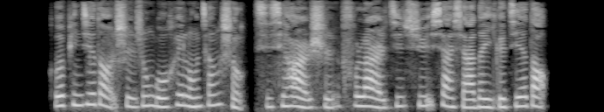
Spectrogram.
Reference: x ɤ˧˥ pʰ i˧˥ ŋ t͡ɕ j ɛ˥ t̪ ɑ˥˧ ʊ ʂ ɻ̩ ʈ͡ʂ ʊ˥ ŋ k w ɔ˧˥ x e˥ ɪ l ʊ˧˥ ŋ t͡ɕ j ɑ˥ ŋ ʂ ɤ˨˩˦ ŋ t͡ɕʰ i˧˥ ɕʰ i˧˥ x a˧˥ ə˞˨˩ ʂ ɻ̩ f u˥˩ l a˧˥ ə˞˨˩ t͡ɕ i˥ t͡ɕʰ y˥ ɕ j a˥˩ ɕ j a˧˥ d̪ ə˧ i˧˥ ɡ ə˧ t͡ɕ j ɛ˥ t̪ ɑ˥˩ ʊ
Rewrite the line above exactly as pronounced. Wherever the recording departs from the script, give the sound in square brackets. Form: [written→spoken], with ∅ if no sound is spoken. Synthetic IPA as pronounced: x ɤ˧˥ pʰ i˧˥ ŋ t͡ɕ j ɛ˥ t̪ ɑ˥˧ ʊ ʂ ɻ̩ ʈ͡ʂ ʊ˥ ŋ k w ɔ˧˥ x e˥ ɪ l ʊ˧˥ ŋ t͡ɕ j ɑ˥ ŋ ʂ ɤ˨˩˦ ŋ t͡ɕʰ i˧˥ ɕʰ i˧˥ x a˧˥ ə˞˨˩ ʂ ɻ̩ f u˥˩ l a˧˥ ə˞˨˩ t͡ɕ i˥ t͡ɕʰ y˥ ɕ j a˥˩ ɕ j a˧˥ d̪ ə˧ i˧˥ ɡ ə˧ t͡ɕ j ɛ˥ t̪ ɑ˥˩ ʊ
